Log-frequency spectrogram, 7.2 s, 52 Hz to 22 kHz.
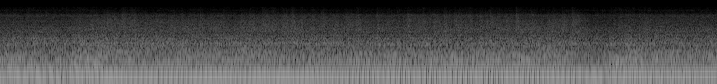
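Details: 1964 Corvette vintage racing car (#49), engine fired in garage after oil-pump priming with a drill: deep, loud V8 rumble running steady and even with a slight dip near the end, smoky; engine running normally.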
